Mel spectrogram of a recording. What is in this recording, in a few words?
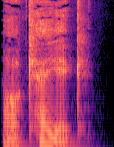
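"archaic", British English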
